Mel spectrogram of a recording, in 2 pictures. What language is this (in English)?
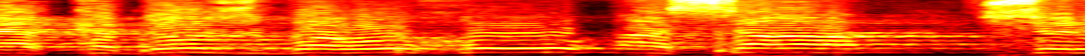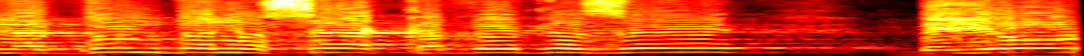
Hebrew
